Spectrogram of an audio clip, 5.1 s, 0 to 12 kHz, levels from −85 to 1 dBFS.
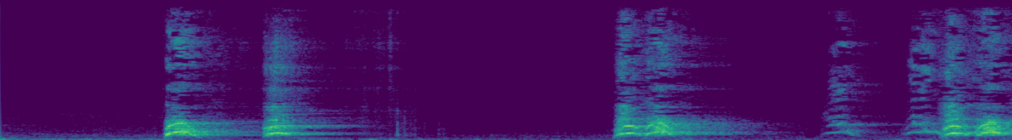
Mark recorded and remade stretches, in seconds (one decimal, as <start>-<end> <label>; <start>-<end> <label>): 0.0-1.2 recorded; 1.2-2.5 remade; 2.5-5.1 recorded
